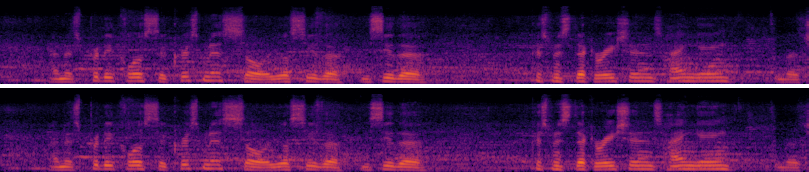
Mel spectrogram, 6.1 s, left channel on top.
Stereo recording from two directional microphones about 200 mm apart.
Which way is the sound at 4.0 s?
10° right (ahead or behind).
